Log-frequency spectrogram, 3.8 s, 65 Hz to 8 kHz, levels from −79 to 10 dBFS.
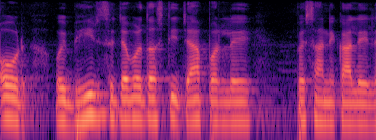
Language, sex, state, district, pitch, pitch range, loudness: Maithili, male, Bihar, Madhepura, 130 Hz, 125-135 Hz, -18 LUFS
